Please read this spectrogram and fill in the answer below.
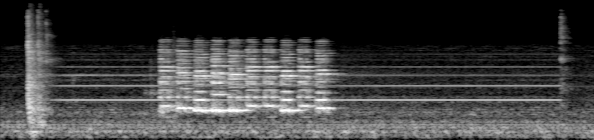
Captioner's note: dial tone and number dialing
